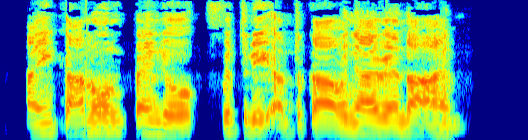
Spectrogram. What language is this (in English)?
Sindhi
